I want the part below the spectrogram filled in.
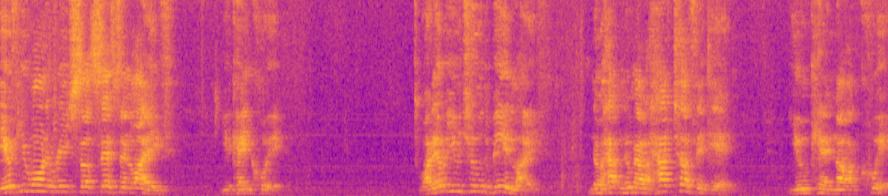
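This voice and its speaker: A man speaks at a high pitch, with lively intonation and an animated tone. His pace is fairly slow, with long, frequent pauses and audible room echo. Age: 80s+. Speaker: retired Air Force veteran, mentoring speaker. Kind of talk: motivational talk to college students. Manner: animated, engaging audience.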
